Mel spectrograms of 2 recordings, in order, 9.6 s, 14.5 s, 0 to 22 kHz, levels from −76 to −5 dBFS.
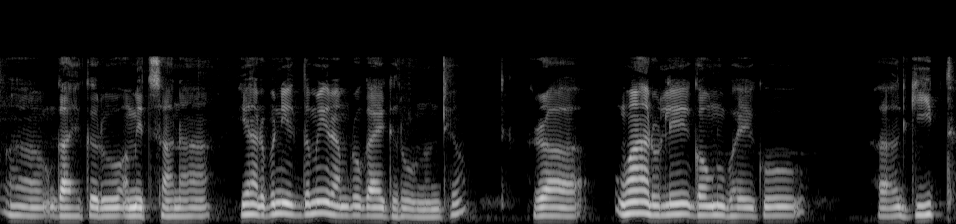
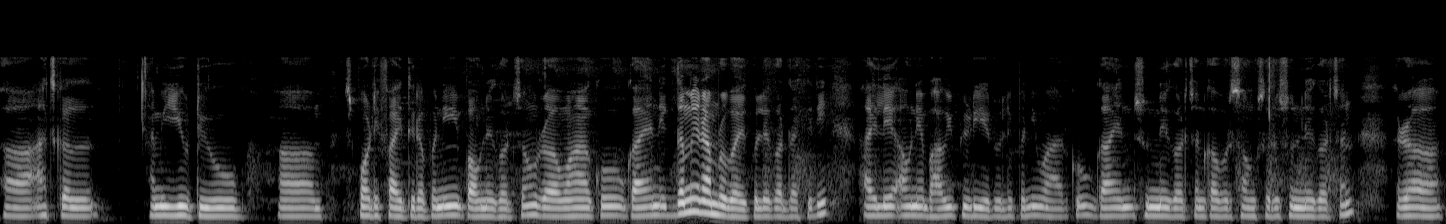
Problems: constant background noise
